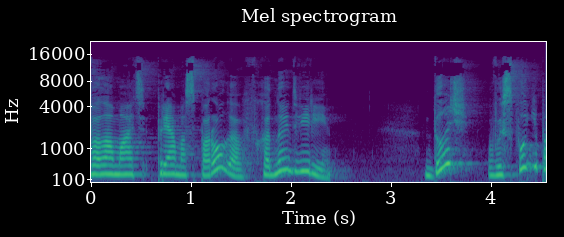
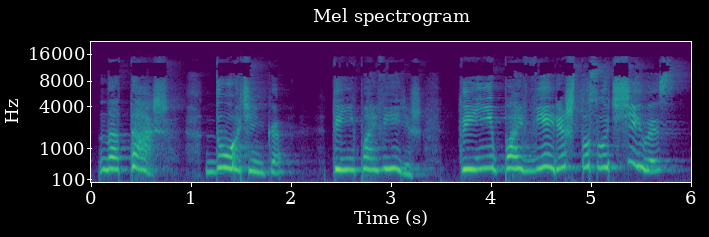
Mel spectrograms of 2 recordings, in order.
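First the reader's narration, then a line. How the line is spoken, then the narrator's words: Rambling on. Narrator (Russian): Она говорила и говорила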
